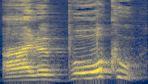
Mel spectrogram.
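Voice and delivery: loud, slow delighted cry; loud jolly cheer; laughing exclaim. A narrator's reading. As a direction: hail the great shot with glee. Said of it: "partit d'un éclat de rire en disant".

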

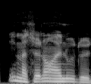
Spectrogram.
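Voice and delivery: sneering villain turning on his rival; mocking and dry. A narrator's reading. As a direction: throw down the challenge with a scoff. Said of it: "dit-il d'une voix railleuse et sèche".

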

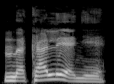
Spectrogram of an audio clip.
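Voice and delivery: slow, drawn-out command; yelled command. A narrator's reading. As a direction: order him down, drawn out. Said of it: "заорал на него Тит".

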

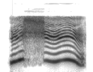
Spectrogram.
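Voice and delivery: high, slow, sing-song lady's voice; high-pitched woman on the phone. Acted. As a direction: play her as a theatrical, fluttery woman. Vlasova's voice on the phone.

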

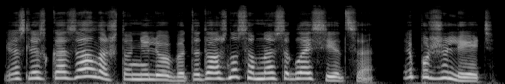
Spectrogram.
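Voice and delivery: whiny protest demanding sympathy; indignant. A narrator's reading. Heroine scolds her disobedient subconscious, indignant. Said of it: "возмутилась я".

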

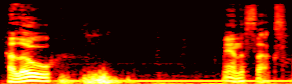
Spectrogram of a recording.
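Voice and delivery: ordinary delivery

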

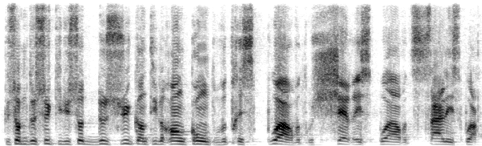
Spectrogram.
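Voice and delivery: high, fierce tirade; heated defiance. Acted. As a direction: spit out contempt at a high pitch. Antigone en pleine dispute avec Créon. (révolte véhémente, voix haut perchée)

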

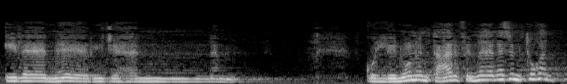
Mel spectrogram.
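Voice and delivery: ordinary talk

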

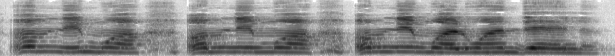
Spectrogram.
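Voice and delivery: put-on high, loud, desperate child's wail; a little girl crying out to be taken away; a child's frantic lament, rising into near fury; furious wailing child. A narrator's reading. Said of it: "elle éclata en une lamentation presque furieuse".

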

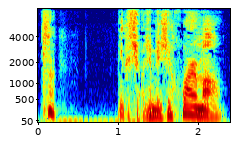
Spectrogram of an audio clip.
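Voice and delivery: rushed, jumping in quickly; eager girl butting in fast; cutting in. Acted. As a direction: blurt it to grab his attention. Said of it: "她立刻抢着说".

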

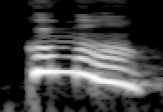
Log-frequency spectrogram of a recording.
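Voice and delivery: sharp, high, loud surprised "Comment?"; startled. Acted. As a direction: jolt up in surprise. Priest startled by the question.

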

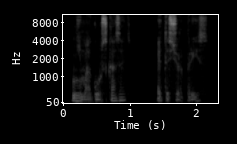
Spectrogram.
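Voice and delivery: hushed low reply; secretive fortune-teller. Acted. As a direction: keep it back, low and soft. Fortune-teller withholding the prediction. (тихий, низкий, загадочный голос)

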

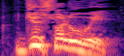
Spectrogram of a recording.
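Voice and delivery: loud, high cry of relief; exclaiming. A narrator's reading. Giuseppa cries out in relief, loud exclamation. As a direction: cry out thanks. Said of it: "s'écria Giuseppa".

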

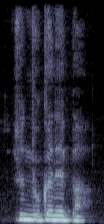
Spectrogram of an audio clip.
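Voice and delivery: put-on stubborn small boy; defiant child. A narrator's reading. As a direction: push him away in a child's voice. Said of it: "la voix enfantine".

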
